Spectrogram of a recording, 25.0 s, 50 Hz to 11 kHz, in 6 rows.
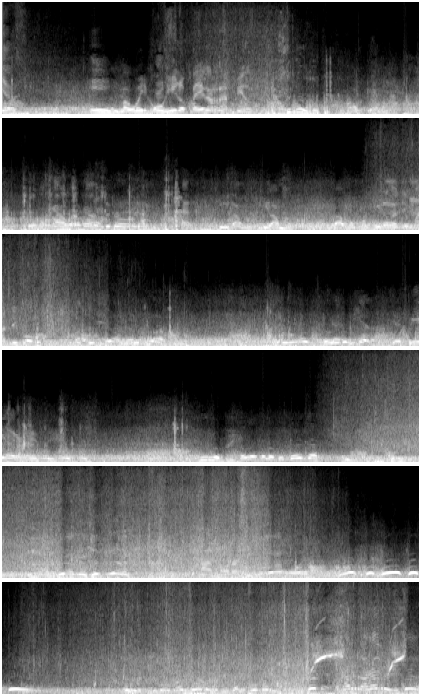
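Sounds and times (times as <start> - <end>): river water rushing: 15.7 - 20.4, 21.1 - 24.8
loud water splashing: 15.8 - 25.0
people calling: 20.0 - 21.4.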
